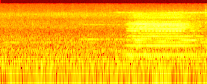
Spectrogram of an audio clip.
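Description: Electric commuter train horn sounding one steady note for under a second near the end, as the train is cleared to depart, over a low steady rumble.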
